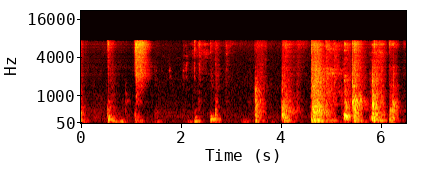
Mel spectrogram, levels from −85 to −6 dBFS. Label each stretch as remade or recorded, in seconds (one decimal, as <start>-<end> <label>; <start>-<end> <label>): 0.0-1.5 remade; 1.5-4.1 recorded; 4.1-4.5 remade; 4.5-5.4 recorded; 5.4-6.5 remade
